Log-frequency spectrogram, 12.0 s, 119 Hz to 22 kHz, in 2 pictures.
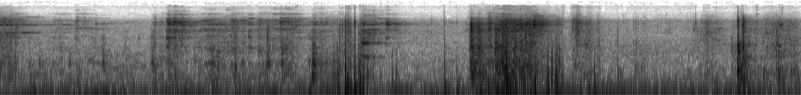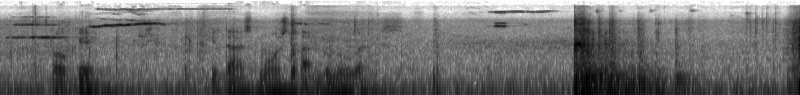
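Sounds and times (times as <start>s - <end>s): metal tools clinking: 0.0s - 4.6s, 5.5s - 9.1s
metal rattle: 0.0s - 4.7s
low steady hum: 0.0s - 11.9s.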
